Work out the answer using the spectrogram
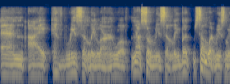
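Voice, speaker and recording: At a moderate pace, a man with a very deep, low voice speaks with ordinary pitch variation. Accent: American. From Texas. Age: 60s. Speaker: podcast host, book coach. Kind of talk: interview podcast.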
